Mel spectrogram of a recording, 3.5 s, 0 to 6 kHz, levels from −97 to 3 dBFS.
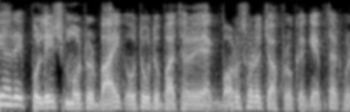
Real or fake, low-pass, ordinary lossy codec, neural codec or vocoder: fake; 5.4 kHz; Opus, 64 kbps; codec, 16 kHz in and 24 kHz out, 1 kbps, XY-Tokenizer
